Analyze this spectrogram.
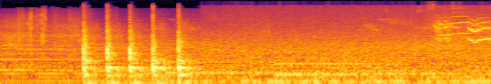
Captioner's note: door knocking; birds chirping; door hinge creaking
